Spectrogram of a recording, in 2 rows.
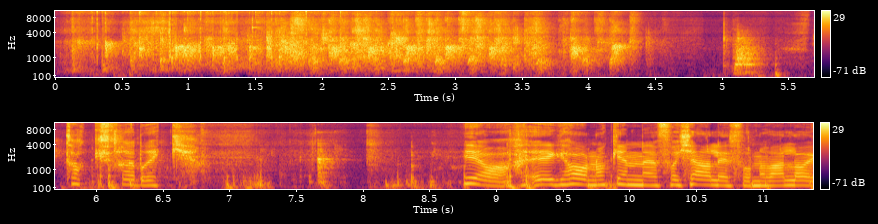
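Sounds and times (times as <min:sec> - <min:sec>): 
audience applause: 0:00.0 - 0:04.7
speech: 0:05.8 - 0:06.8, 0:08.8 - 0:11.3.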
